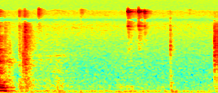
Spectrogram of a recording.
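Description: A man's voice trails off, then a pause of near silence with room tone, broken by three faint, short clicks.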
